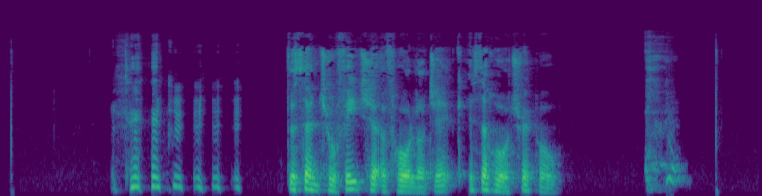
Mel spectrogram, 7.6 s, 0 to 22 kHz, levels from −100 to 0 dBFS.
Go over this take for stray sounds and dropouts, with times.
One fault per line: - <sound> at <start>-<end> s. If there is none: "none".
- laugh at 1.1-2.4 s
- cough at 6.4-6.9 s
